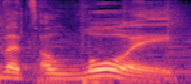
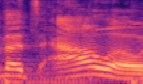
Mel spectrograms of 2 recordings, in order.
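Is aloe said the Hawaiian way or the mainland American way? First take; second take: Hawaiian; mainland American. First: Aloe is said the way people say it in Hawaii. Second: Aloe is said the usual mainland American way. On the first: "And I was like, no" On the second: "they're like, yeah"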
